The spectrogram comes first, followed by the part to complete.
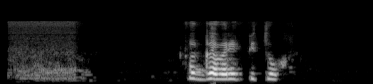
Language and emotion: Russian, neutral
